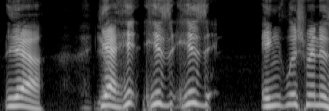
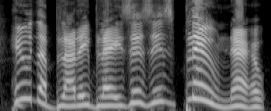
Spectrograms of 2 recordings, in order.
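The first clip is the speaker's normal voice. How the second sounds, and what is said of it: Terrible put-on British accent. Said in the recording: “his British accent is the worst”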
